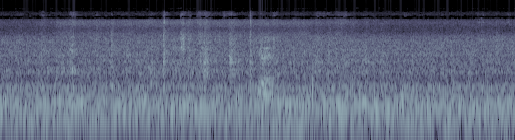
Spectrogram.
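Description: A dog eating dry kibble from a paper plate, with faint chewing over a steady low background hum; a single spoken "Good" a little past halfway.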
